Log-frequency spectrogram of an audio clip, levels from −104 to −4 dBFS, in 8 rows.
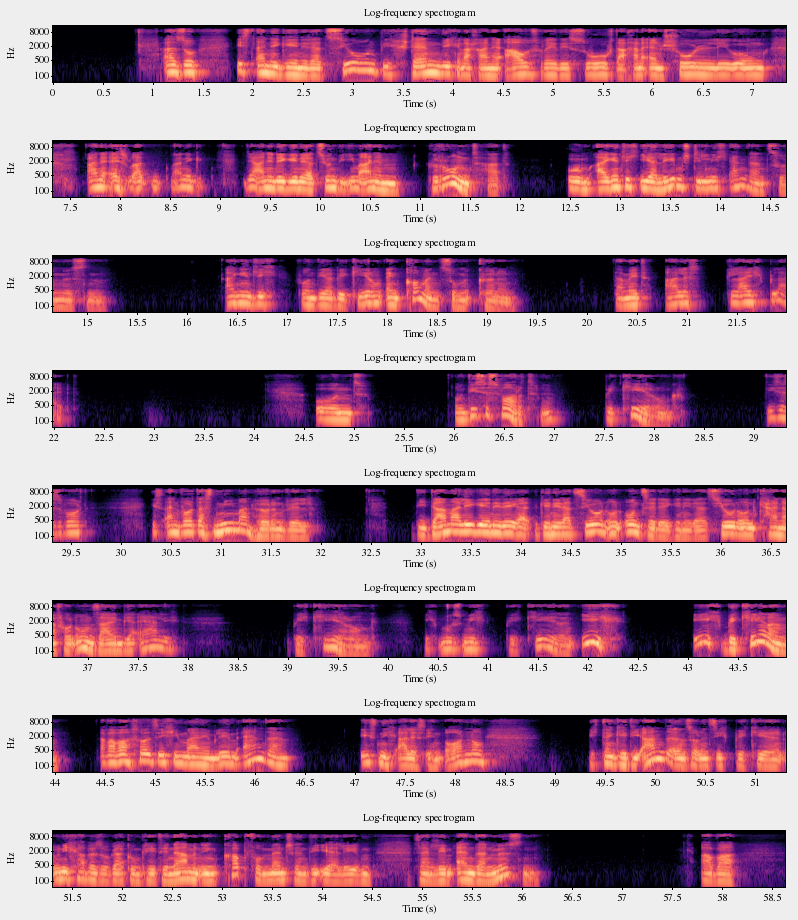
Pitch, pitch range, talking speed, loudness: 125 Hz, 115-150 Hz, 120 wpm, -25 LUFS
